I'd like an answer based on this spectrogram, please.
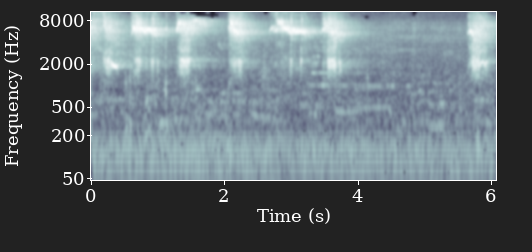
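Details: Shrill screams of a crying baby monkey as monkeys mate, several harsh bursts in close sequence, a pause of over a second, then one final screech; low background hum throughout.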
